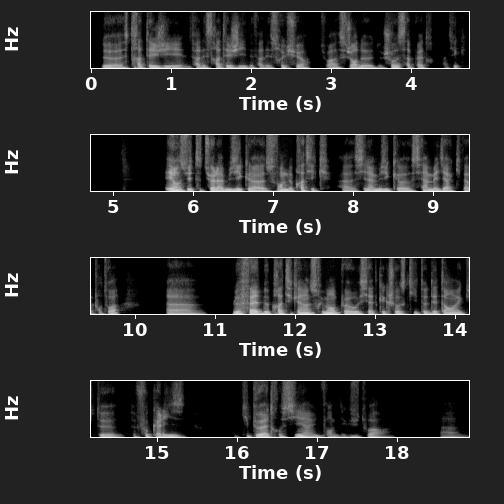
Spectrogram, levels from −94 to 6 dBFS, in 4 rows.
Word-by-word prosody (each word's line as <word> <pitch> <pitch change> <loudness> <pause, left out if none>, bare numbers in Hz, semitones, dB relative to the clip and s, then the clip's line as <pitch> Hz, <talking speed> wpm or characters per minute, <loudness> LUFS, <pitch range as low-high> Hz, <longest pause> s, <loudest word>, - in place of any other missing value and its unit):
de 110 -1 0
stratégie 120 +1 -1
de 115 - -20
faire 115 - -5
des 115 - -4
stratégies, 120 +2 -3
de 115 - -9
faire 110 +1 -11
des 115 - -9
structures, 120 0 -6
tu - - -36
vois? 125 +3 -4
Ce 130 - -12
genre 115 -2 -1
de 110 -2 -2
de 105 +1 -16
choses, 150 +4 -1
ça 115 - -6
peut 115 - -10
être 115 - -14
pratique. - - -13 1.0
Et 135 - +8
ensuite 135 0 +6
tu - - -7
as - - +8
la 115 -1 +5
musique, 130 +4 +4
heu, 115 -2 +3
sous 110 +1 -9
forme 125 -1 +4
de 115 - +2
pratique. 115 -6 -5
Heu, 105 -1 -7
si 105 +5 -8
la 115 -2 +2
musique, 125 +2 +2
heu, 110 0 0
c'est 105 - -8
un 115 - +1
média 115 +2 +1
qui - - -20
va 115 - -4
pour 110 +1 -13
toi, 140 +5 -1 0.6
heu, 105 -2 -3 0.5
le 120 -1 +6
fait 150 +6 +7
de 125 - +4
pratiquer 125 +2 0
un 120 - +7
instrument. 130 +3 +4
Peut 125 -1 -1
aussi 120 +1 +1
être 120 - -2
quelque 120 -2 -6
chose 130 -1 0
qui 130 -3 -11
te 115 - -3
détend 115 +4 +1
et 125 - 0
qui - - -22
te 115 -1 -3
te 120 0 -19
focalise, 130 +4 -3 0.6
et - - -35
qui 115 - -14
peut 135 +4 +5
être 130 -1 0
aussi, 130 +5 0
heu, 120 - +1
une 110 +1 -6
forme 105 -1 -13
d'exutoire, 105 +2 -11 0.7
heu, 95 - -23
hem 100 0 -20
120 Hz, 240 wpm, -23 LUFS, 115-130 Hz, 1.0 s, Et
